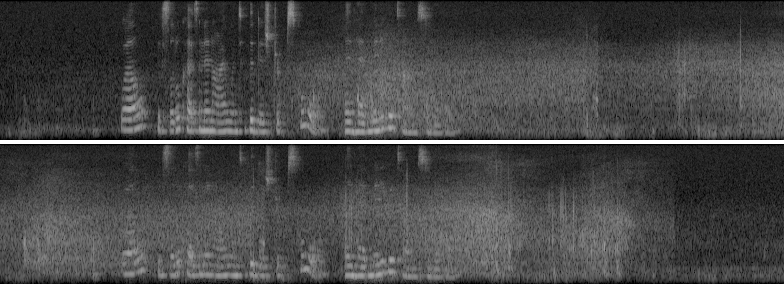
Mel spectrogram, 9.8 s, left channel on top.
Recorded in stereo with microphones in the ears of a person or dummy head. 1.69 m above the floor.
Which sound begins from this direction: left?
A woman speaking, at 1.5 s.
